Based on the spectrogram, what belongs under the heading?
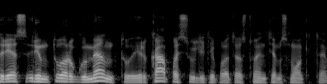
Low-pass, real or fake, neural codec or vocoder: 10.8 kHz; fake; autoencoder, 48 kHz, 128 numbers a frame, DAC-VAE, trained on Japanese speech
